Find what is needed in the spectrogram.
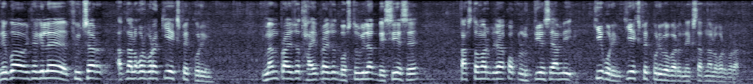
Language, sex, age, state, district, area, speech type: Assamese, male, 18-30, Assam, Nalbari, rural, spontaneous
